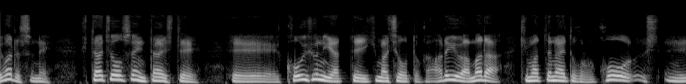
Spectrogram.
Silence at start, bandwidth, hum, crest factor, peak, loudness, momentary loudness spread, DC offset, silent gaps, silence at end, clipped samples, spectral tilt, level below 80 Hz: 0 s; 11 kHz; none; 14 dB; -6 dBFS; -20 LUFS; 9 LU; under 0.1%; none; 0 s; under 0.1%; -7.5 dB/octave; -62 dBFS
